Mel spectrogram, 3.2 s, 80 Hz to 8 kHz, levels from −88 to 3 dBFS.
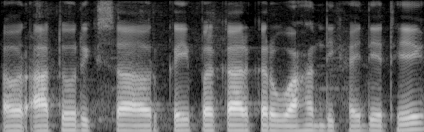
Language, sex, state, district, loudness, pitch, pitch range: Sadri, male, Chhattisgarh, Jashpur, -17 LUFS, 120 Hz, 115-120 Hz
